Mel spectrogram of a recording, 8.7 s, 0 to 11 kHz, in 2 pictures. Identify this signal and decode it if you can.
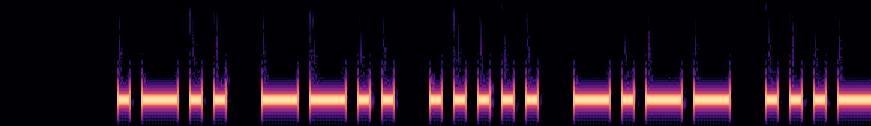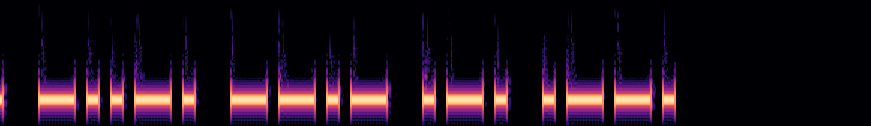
Morse code, heard as a keyed tone, about 20 wpm, 700 Hz. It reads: LZ5YV/QRP
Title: Difficult Call Signs 20wpm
